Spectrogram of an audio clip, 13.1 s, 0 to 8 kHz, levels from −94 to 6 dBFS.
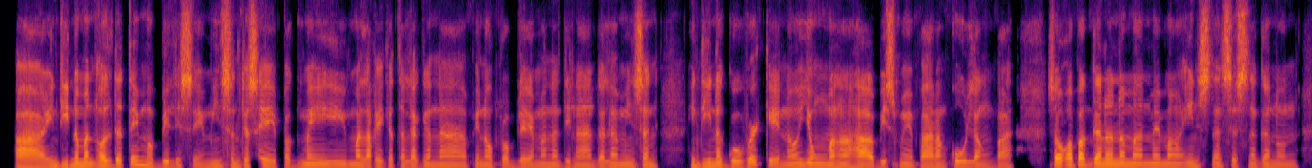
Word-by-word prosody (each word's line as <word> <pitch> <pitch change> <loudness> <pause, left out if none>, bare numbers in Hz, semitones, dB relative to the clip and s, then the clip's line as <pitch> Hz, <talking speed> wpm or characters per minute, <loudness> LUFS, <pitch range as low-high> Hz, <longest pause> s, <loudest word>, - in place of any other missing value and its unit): Ah, 115 0 +4
hindi 135 +6 0
naman 155 0 +2
all 140 -2 +2
the 140 - +3
time 175 +4 -1
mabilis, 125 +5 +2
eh. 120 - -3
Minsan 125 +3 0
kasi 140 0 +4
'pag 130 0 -7
may 130 -1 -1
malaki 125 0 -1
ka - - -3
talaga 125 -1 -3
na 120 -1 -1
pinoproblema 120 0 -4
na 125 -3 -5
dinadala 115 +3 -2
minsan 135 +4 +1 0.3
hindi 150 +1 -2
nagwo-work, 155 +3 0
eh, 120 - +3
'no, 120 +5 -2
'yung 135 -4 0
mga 125 0 +2
hobbies 115 0 +2
mo, 140 - -5
eh, 125 - -3
parang 120 +1 0
kulang 120 -2 -3
pa. 115 +1 -3 0.4
So 165 -2 +4
kapag 170 -1 +4
gano'n 160 +1 +3
naman 150 -5 0
may 135 0 -2
mga 135 0 -3
instances 135 0 +3
na 135 - -4
gano'n, 120 -2 -6
125 Hz, 185 wpm, -24 LUFS, 120-140 Hz, 0.4 s, Ah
